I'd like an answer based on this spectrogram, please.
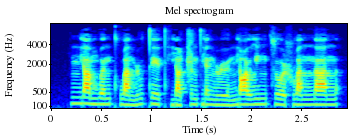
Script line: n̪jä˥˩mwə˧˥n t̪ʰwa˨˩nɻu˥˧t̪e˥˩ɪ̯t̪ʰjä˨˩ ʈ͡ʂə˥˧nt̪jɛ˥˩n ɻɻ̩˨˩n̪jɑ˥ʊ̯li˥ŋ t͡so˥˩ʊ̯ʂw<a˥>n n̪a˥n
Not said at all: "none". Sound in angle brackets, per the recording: a˥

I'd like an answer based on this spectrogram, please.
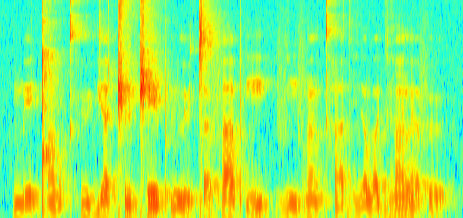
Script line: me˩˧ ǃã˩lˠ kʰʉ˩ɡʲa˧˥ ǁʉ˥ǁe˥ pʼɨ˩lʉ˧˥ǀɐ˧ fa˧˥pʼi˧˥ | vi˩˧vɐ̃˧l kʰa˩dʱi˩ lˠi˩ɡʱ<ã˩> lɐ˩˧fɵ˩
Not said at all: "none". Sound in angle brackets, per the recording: ã˥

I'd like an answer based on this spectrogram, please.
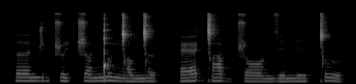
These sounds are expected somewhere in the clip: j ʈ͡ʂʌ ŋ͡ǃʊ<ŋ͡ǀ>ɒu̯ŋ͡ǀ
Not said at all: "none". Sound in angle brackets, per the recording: ŋ͡ǀ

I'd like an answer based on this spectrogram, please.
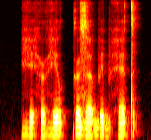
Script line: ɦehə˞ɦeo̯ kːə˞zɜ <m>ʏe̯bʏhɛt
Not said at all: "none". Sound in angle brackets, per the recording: b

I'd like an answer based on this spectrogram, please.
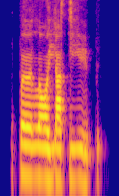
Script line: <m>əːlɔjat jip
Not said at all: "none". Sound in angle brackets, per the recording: p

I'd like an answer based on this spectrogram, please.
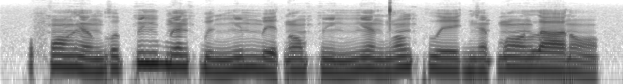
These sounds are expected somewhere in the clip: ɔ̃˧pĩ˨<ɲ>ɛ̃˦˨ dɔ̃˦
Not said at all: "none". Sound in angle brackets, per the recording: ɲ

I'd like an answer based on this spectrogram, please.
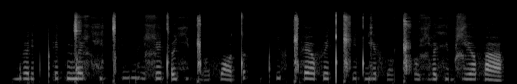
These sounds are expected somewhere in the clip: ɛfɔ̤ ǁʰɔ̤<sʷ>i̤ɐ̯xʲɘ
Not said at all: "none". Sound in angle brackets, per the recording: ɕ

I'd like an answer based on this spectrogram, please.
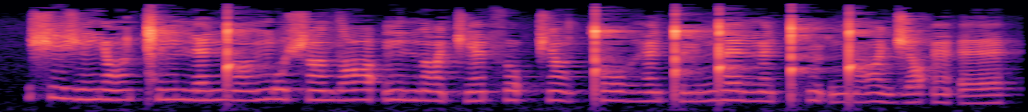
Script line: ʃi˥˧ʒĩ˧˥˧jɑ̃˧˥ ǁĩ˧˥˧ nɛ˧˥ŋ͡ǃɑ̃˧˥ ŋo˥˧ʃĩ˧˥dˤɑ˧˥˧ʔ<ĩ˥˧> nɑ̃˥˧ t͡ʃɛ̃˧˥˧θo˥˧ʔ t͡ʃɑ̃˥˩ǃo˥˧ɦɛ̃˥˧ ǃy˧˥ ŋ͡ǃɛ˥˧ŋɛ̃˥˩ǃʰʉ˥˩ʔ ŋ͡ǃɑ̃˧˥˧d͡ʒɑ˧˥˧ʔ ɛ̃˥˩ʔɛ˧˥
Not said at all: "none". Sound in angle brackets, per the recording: ĩ˥˧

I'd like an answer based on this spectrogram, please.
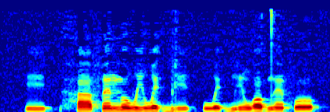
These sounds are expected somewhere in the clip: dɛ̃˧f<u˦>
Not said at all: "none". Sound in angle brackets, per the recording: o˦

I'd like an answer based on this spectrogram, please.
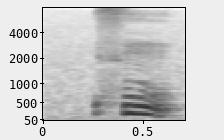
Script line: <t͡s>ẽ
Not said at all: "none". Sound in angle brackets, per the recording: s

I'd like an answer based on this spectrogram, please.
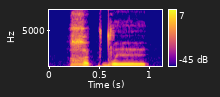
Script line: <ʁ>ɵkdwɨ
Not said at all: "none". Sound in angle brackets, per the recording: ʁ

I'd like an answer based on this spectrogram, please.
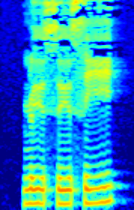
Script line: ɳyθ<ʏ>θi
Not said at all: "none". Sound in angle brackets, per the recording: y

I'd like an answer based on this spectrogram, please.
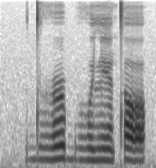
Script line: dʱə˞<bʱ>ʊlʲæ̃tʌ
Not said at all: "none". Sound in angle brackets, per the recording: bʱ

